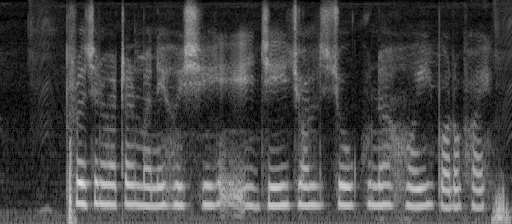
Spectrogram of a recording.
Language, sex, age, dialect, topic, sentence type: Bengali, female, 18-24, Rajbangshi, agriculture, statement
